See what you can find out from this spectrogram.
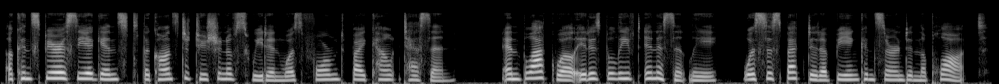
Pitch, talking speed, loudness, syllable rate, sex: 225 Hz, 155 wpm, -20 LUFS, 5.2 syllables/s, female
